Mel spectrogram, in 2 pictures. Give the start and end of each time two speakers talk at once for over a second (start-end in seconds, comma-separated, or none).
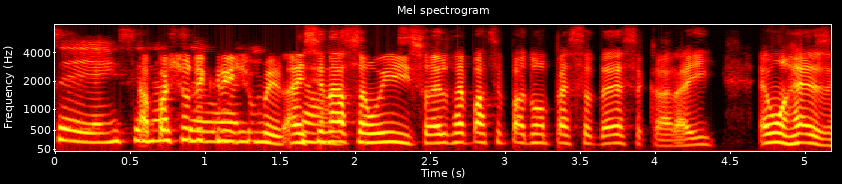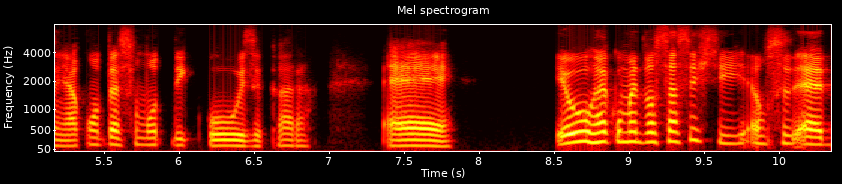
0.6-1.9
